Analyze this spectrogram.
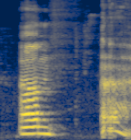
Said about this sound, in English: That was a weird cough. Yeah. Just the way you covered your mouth. Like, you went to put two hands up for it. Yeah.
